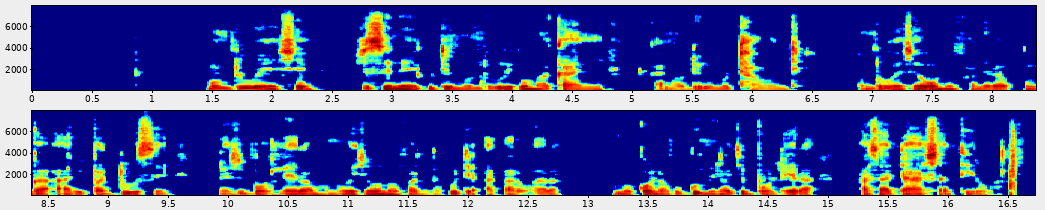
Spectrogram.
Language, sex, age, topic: Ndau, male, 18-24, health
